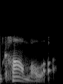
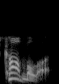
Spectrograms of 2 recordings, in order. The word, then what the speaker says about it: Kamala: She pronounces her name Kamala. It doesn't matter how the rest of us would pronounce it or how we think it's pronounced. Mm-hmm. She says it's Kamala.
